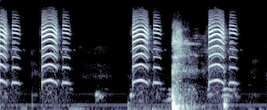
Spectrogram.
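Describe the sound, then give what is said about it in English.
A rubber squeaking sound effect: a series of high, rubbery squeaks comes in short bursts, loud, with a brief crunchy thump in the middle and quiet pauses between them. “Can you do smash, smash, smash, and that that sound effect?”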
